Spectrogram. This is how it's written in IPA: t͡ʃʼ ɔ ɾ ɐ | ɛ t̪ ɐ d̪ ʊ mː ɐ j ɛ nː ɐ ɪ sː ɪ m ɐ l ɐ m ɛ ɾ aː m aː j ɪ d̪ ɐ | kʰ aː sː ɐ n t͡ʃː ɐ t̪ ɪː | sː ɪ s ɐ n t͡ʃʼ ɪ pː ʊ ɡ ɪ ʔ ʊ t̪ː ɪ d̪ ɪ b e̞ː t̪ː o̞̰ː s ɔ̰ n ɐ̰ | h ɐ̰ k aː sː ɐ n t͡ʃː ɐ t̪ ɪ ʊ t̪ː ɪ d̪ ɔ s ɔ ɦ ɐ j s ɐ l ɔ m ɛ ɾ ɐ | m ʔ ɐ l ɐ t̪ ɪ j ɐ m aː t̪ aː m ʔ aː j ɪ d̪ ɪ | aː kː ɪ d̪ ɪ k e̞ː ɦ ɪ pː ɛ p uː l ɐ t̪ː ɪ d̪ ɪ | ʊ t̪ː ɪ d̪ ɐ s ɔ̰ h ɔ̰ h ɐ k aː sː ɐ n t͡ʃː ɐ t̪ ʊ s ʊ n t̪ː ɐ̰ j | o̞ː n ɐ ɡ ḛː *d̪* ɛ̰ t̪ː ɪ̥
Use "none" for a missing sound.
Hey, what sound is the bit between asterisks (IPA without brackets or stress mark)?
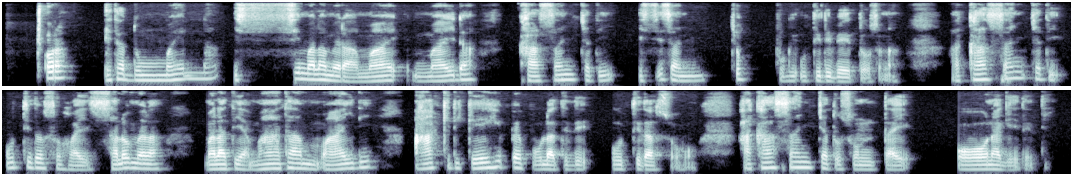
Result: t̪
